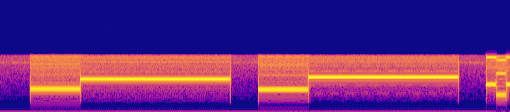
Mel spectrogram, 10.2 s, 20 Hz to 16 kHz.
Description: Two-tone page, heard as a one-second tone, then a three-second tone, about 690 then 1120 Hz, about 670 then 1220 Hz. It is heard from 0.6 to 9.2 s.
